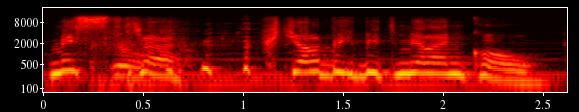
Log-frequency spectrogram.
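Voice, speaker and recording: A man's voice: extremely high pitch, big pitch swings, a little mellow, soft background music. A man voicing a male zombie actor who pleads melodramatically to play the lover. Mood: yearning.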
